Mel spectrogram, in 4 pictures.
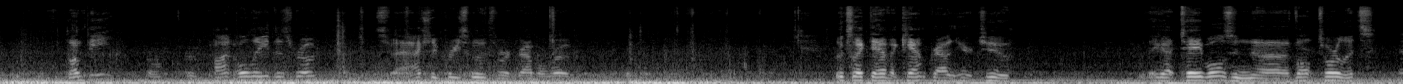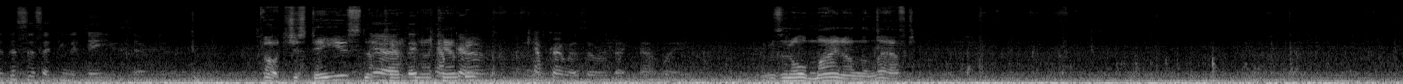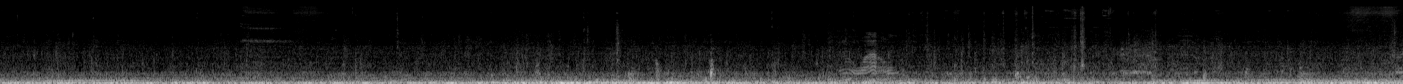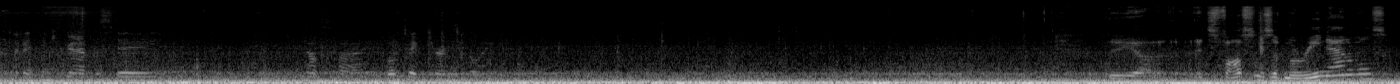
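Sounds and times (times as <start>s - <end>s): tyres rumbling on gravel: 0.0s - 56.0s
vehicle engine rumble: 0.0s - 56.0s.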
